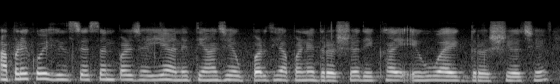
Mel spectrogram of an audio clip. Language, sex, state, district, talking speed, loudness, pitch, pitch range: Gujarati, female, Gujarat, Valsad, 195 wpm, -18 LUFS, 195 Hz, 190-215 Hz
